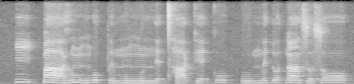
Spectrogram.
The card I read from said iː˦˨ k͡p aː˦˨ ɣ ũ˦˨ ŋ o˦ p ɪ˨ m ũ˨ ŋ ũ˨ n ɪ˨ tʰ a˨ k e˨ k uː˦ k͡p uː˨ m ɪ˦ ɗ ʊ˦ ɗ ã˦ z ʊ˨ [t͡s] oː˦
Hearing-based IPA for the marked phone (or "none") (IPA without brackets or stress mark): z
